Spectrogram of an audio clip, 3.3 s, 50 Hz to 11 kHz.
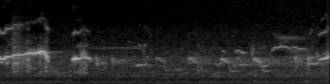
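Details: Bald eagles on the Decorah North nest cam, 6 May 2022, as the chicks are fed fish by the male and then the female: one long rising high whistle, then softer blurred chittering under a faint hiss.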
